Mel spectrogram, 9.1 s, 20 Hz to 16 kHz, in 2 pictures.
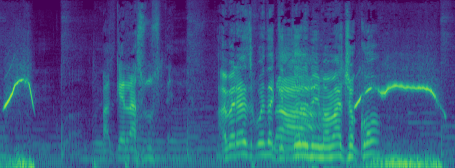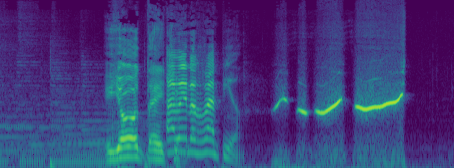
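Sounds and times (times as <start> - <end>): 
loud whistle: 0.0 - 0.4, 3.5 - 4.5, 7.3 - 8.6
speech: 1.0 - 4.0, 5.6 - 7.0.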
